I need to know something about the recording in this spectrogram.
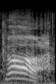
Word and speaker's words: Kerr: and Deborah Kerr, pronounced Carr.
